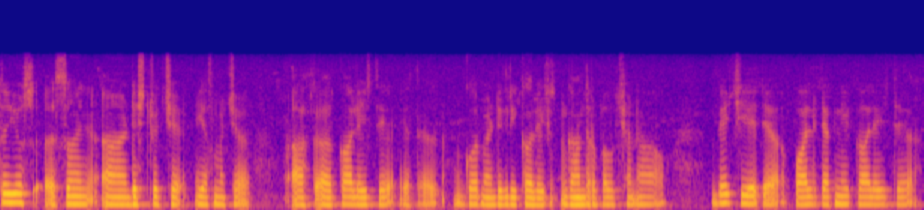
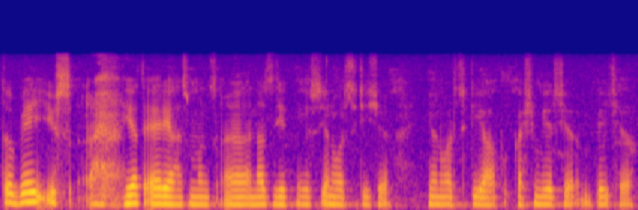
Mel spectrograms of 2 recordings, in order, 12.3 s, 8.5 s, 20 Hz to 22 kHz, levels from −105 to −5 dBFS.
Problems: none marked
